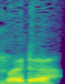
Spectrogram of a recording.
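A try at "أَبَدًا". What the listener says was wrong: Tapi jangan ada hanya ya abada kayak ada k ujungnya. Coba lagi abada.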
